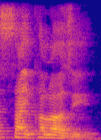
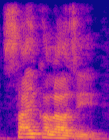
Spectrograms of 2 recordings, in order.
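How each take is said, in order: First: The word starts with an s sound. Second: The word starts with an s sound.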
